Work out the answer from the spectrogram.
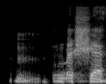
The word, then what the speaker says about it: Muschietti: Machet. I've always said it's musheti, but I could be wrong. Machete. Both are acceptable.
